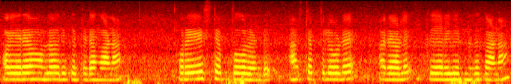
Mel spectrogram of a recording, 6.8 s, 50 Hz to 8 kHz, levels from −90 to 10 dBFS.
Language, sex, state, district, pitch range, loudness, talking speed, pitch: Malayalam, female, Kerala, Kasaragod, 215-225 Hz, -15 LUFS, 115 wpm, 220 Hz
